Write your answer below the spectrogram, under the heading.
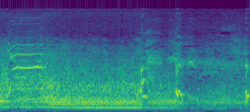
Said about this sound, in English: Oh, wait. I hear a car coming. He'll help us. I'll wave him down.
